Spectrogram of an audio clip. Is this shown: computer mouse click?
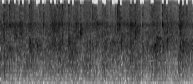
no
